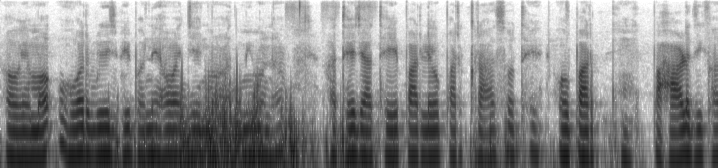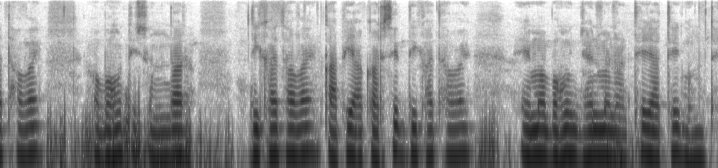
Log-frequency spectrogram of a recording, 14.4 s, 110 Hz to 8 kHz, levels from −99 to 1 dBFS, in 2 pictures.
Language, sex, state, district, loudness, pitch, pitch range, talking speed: Chhattisgarhi, male, Chhattisgarh, Bilaspur, -18 LUFS, 145 Hz, 140-150 Hz, 165 wpm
